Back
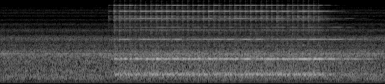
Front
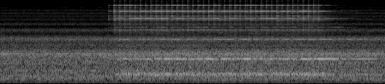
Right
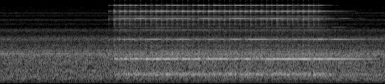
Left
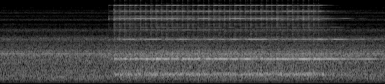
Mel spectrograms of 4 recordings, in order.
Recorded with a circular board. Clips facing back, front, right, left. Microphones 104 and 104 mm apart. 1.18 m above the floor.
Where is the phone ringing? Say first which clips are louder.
Back 4 dB, even; 160° left, 0.6 m.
